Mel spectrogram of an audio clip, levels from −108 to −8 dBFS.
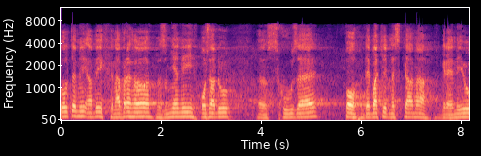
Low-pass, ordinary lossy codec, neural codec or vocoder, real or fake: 7.2 kHz; AAC, 32 kbps; codec, 16 kHz, 8 kbps, FreqCodec, smaller model; fake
